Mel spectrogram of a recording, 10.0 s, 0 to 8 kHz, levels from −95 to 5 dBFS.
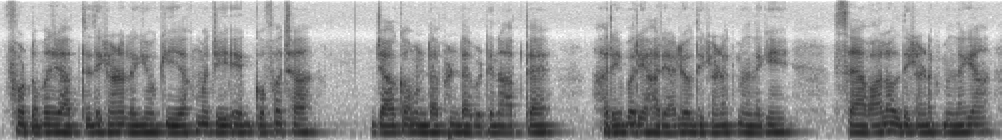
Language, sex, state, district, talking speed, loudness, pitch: Hindi, male, Uttarakhand, Uttarkashi, 140 wpm, -15 LUFS, 110 Hz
